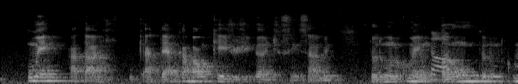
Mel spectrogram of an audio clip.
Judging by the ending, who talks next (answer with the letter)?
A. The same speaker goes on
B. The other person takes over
A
